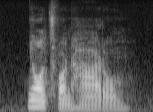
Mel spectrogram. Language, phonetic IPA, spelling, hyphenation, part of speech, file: Hungarian, [ˈɲolt͡svɒnɦaːrom], nyolcvanhárom, nyolc‧van‧há‧rom, numeral, Hu-nyolcvanhárom.ogg
- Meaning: eighty-three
